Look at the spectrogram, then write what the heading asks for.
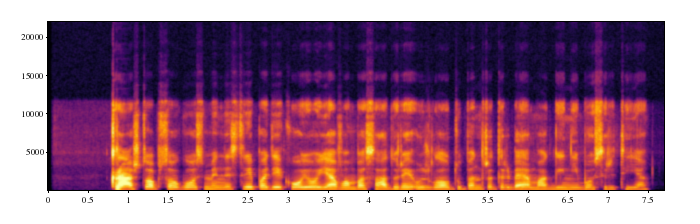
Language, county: Lithuanian, Marijampolė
